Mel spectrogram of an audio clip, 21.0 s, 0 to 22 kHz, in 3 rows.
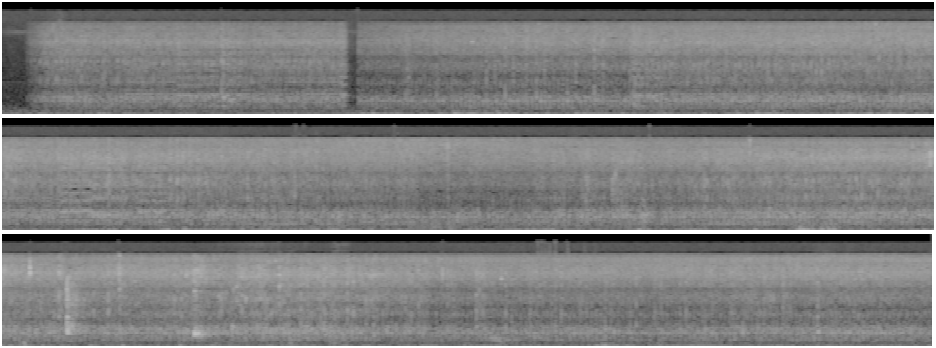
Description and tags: fizzy water
First I used an iPad to make a video recording (with sound) of a glass of sparkling water. Then I played that back on the iPad and recorded it with a Zoom H2. Cleaned it all up in Audacity.
carbonation, effervescence, fizzy, liquid, water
